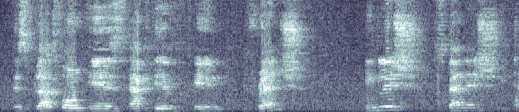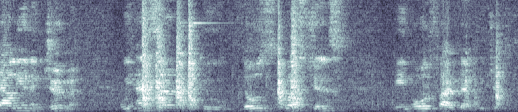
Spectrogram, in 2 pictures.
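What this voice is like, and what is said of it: Speaks English with an accent. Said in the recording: “you're making fun of my accent.”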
